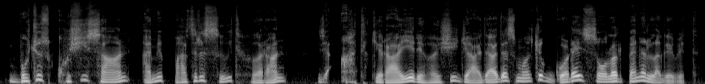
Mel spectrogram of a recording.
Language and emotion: Kashmiri, surprised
